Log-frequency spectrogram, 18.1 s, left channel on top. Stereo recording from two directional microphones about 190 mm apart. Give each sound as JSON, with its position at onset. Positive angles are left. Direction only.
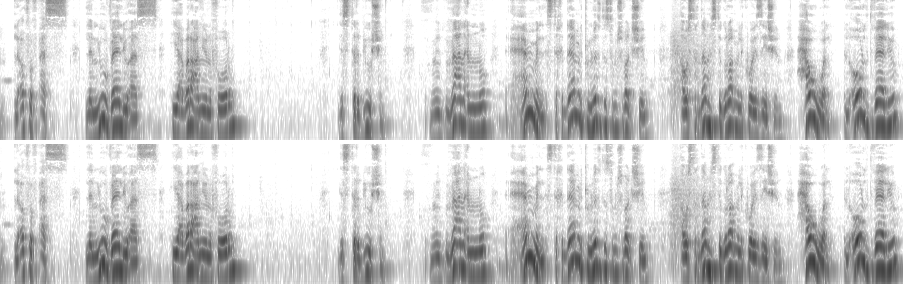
{"t": 0.2, "sound": "speech", "side_deg": 40}
{"t": 6.8, "sound": "speech", "side_deg": 45}
{"t": 8.6, "sound": "speech", "side_deg": 45}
